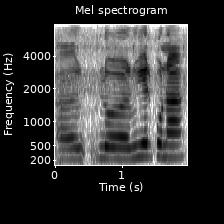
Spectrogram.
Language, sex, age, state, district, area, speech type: Bengali, female, 30-45, West Bengal, Alipurduar, rural, spontaneous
